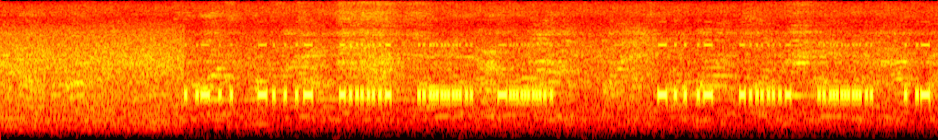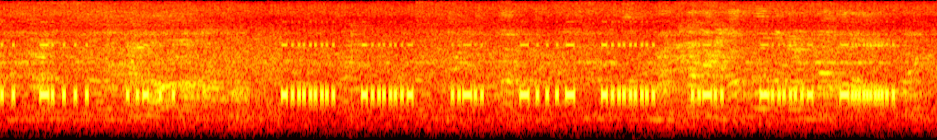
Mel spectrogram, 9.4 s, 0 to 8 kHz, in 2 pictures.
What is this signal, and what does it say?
Hellschreiber (Feld-Hell, 122.5 baud), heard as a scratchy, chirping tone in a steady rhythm, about 980 Hz, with the noise of a restaurant. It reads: THOSE MOSTLY COINCIDE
